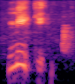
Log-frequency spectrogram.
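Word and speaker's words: Νίκη: you'll see people saying Nike and you'll see people saying Nike Niki the actual sound of that word said by a Greek person is Niki yeah if it doesn't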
